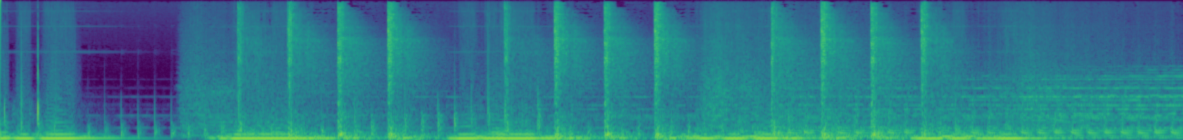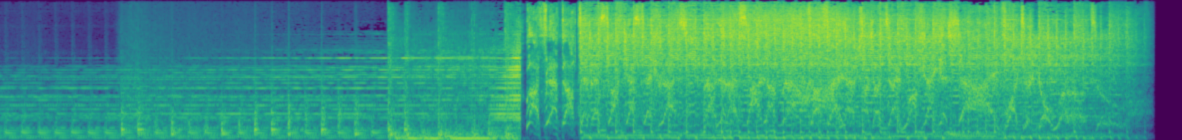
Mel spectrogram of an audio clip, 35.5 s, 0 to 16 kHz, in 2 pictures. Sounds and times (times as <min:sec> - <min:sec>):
Exciting music: 0:01.6 - 0:35.0
Angry music: 0:01.8 - 0:35.1.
